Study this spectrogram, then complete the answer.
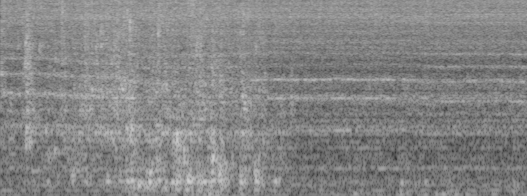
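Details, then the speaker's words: Rental toilet after the valve was opened and something was pulled out. Strong rushing flush tapers into a smooth refill with a faint gurgle of paper going down: flushing properly. "Now watch to see if it goes down good this time. Look at that. Oh yeah. What a difference."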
